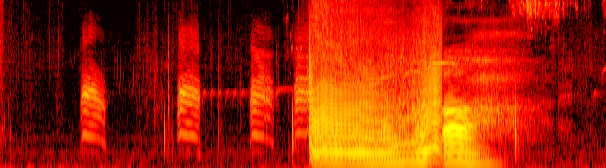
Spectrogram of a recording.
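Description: A young man sings out loudly in short calls and then a long, drawn-out note.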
